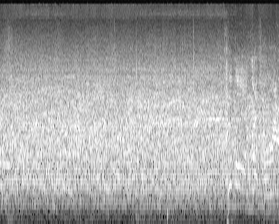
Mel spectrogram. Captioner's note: audience cheering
